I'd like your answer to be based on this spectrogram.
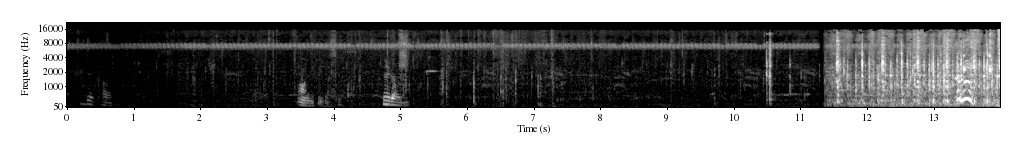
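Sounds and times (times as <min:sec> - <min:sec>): diesel engine knocking: 0:11.4 - 0:14.0.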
